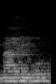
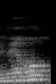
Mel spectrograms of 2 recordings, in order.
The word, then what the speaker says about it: Nairo: être à côté de Nairo Quintana. Et vous qui prononcez Nero, alors vous diriez Nairo Quintana.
